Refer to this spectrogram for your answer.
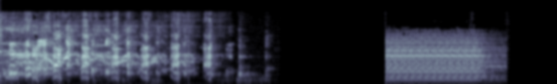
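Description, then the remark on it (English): A single harsh, flat game-show buzzer blares for about a second, loud. It follows a short burst of snickering laughter that trails off into silence. “Dang, I got a buzzer.”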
